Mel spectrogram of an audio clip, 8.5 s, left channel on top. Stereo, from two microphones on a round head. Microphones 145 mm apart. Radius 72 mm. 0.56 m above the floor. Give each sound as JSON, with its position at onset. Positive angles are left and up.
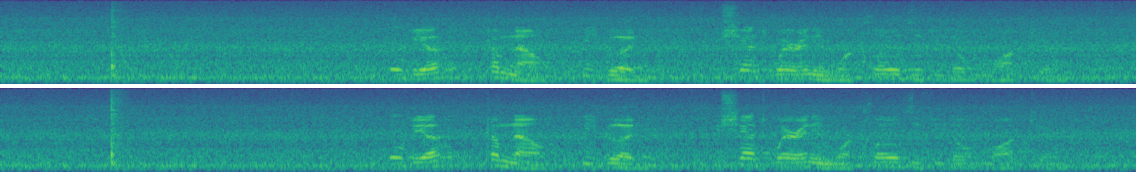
{"t": 0.8, "sound": "a snare drum", "side_deg": -70, "distance_m": 1.2}
{"t": 2.9, "sound": "a man speaking", "side_deg": -55, "distance_m": 2.0}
